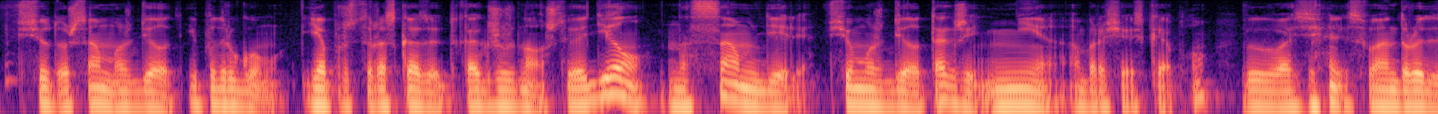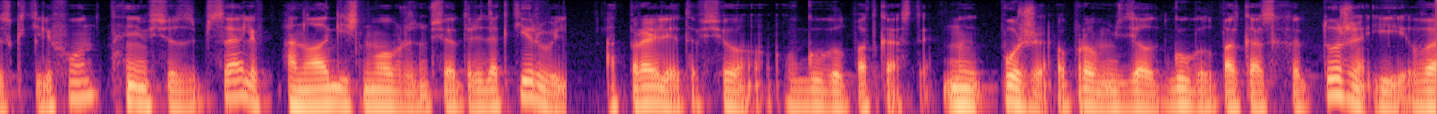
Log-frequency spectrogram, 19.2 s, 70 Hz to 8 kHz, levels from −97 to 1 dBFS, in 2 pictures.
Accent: native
